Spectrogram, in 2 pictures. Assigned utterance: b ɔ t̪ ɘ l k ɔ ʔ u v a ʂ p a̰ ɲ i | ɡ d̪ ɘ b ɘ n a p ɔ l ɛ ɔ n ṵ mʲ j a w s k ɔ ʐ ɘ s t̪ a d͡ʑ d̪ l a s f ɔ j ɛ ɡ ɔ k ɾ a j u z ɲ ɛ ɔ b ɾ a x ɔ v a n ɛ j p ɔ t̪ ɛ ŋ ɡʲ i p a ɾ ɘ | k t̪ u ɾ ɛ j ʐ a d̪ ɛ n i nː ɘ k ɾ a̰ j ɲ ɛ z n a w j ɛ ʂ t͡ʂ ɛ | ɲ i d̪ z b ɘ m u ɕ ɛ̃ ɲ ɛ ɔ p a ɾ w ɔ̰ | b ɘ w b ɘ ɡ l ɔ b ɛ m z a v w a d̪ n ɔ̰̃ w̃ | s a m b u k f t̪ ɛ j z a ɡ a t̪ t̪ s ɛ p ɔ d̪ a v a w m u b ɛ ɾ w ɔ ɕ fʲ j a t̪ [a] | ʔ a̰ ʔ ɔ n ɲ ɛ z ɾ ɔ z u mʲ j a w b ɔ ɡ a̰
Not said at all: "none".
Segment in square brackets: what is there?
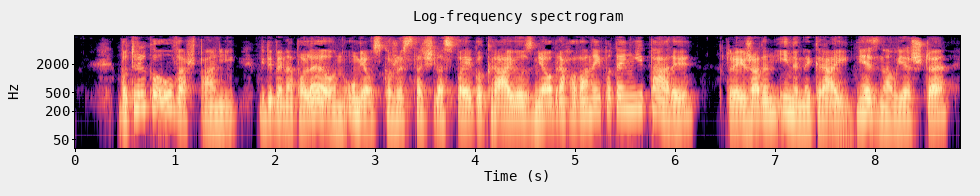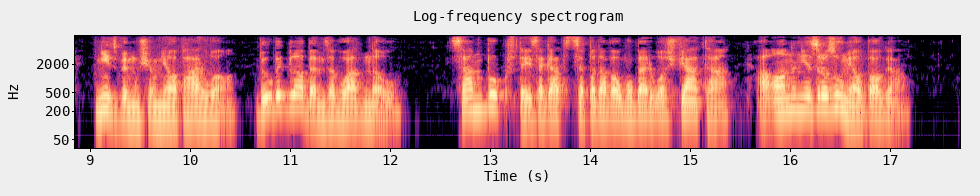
a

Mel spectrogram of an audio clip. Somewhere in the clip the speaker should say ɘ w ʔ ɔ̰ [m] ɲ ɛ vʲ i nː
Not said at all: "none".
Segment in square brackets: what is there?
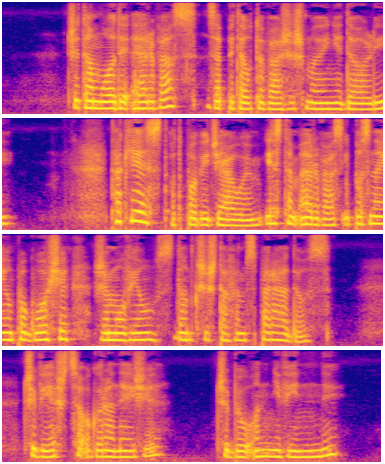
n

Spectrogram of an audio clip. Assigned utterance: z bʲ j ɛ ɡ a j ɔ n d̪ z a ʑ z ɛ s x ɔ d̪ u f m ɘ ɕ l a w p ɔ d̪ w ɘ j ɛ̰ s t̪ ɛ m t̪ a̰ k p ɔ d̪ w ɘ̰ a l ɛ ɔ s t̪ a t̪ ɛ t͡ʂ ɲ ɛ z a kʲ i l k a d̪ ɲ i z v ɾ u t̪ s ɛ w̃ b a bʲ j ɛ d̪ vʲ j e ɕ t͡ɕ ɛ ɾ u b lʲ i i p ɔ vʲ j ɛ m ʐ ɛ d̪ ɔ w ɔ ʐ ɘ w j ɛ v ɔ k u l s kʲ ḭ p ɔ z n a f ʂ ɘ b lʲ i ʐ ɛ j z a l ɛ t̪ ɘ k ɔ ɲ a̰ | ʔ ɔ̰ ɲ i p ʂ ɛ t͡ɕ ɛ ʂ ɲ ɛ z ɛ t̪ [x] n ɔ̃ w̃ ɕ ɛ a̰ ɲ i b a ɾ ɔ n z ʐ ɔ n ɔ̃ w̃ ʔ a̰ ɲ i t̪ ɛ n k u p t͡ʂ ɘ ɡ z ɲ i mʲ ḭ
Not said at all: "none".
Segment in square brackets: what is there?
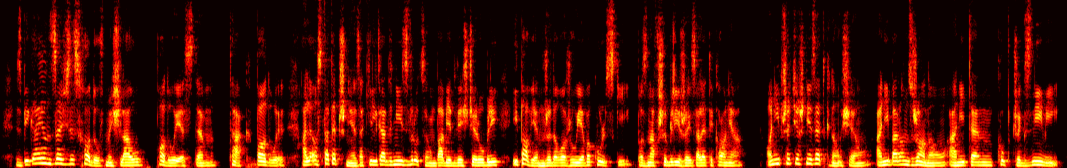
k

